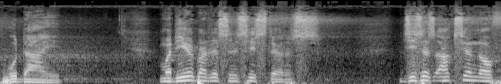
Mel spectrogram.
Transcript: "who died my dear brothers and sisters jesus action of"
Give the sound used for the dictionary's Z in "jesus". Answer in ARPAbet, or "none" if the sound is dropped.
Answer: S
